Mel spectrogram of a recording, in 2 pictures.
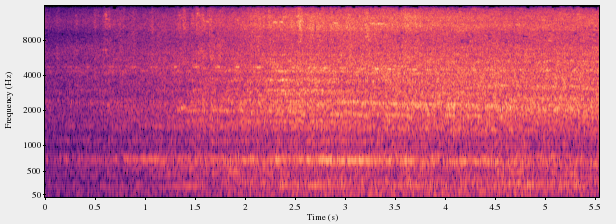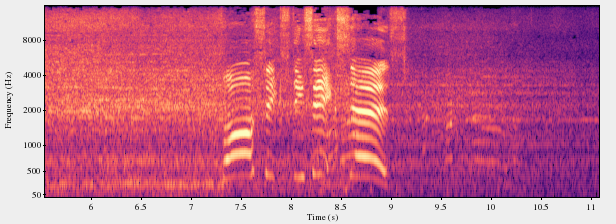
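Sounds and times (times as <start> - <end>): freight train rumbling past: 0.0 - 11.0.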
